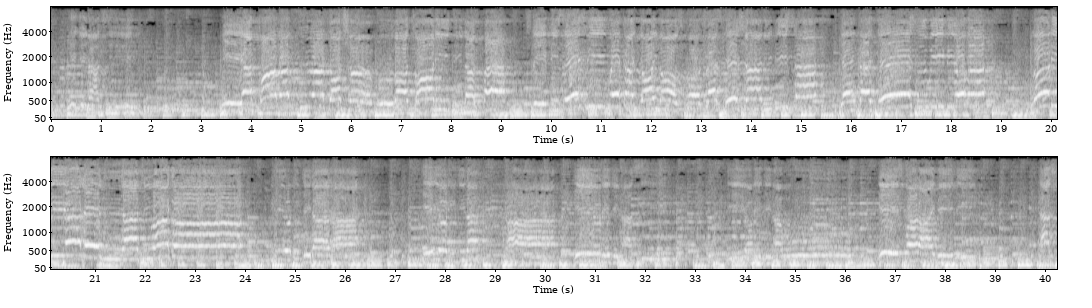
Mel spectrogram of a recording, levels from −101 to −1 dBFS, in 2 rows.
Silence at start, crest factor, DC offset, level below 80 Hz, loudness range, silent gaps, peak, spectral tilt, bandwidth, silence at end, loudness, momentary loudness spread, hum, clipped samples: 0 s; 8 dB; under 0.1%; -26 dBFS; 3 LU; none; 0 dBFS; -6 dB/octave; 7.6 kHz; 0 s; -9 LUFS; 5 LU; none; 0.2%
